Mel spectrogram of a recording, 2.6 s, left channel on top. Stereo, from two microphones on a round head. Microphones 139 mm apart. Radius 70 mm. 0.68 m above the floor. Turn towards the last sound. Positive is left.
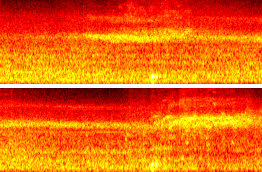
turn(degrees=-45)  # may be behind; listen again after turning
